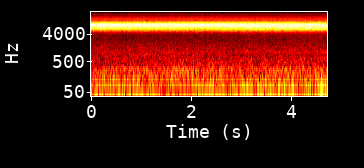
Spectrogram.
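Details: Cicadas singing together in an August park in Saitama City, binaural recording; an unbroken, shrill buzzing wall of sound at high pitch, steady in loudness from start to finish.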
